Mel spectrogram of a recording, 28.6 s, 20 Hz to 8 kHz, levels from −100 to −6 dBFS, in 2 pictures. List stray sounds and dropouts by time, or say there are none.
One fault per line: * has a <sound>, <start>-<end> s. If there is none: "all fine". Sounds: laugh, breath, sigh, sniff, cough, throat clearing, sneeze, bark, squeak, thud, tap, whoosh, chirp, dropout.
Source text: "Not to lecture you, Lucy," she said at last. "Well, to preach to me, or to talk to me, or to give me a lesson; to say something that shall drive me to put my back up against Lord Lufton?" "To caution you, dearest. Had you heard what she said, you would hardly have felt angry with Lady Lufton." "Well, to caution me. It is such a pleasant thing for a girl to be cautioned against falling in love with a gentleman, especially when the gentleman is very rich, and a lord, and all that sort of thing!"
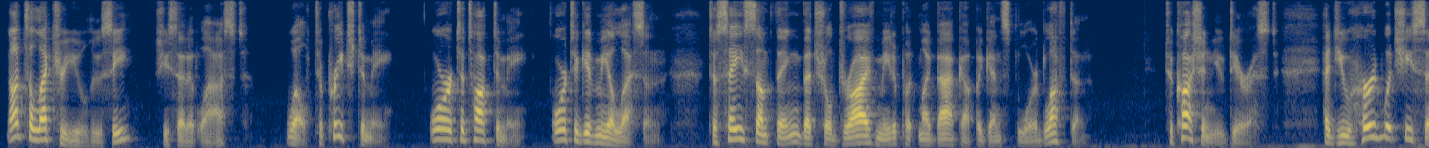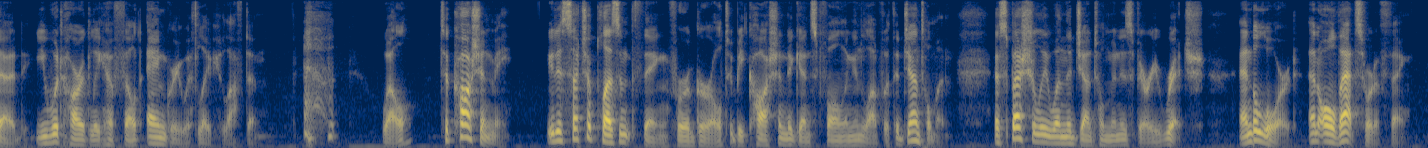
* has a cough, 17.3-17.7 s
